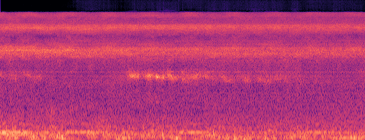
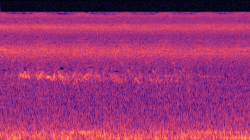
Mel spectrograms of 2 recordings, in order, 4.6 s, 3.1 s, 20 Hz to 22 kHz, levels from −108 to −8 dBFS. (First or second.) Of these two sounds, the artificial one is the first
